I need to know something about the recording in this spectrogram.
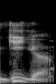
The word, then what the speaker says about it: Giga: you guys say it it's a giga you know like yeah yeah like a geek yeah yeah if you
